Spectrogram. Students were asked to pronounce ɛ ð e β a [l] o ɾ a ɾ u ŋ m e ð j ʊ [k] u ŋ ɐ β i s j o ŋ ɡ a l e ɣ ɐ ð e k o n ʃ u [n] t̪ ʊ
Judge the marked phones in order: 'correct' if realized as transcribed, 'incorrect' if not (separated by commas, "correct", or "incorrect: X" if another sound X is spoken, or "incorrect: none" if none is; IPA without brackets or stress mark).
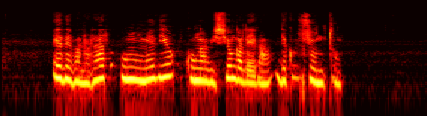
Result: correct, correct, correct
